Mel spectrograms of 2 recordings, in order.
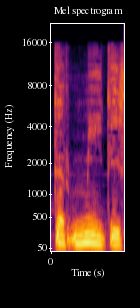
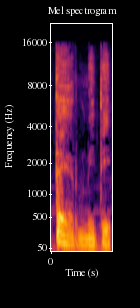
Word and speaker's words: termiti: forse invece che termiti bisognerebbe chiamarle a questo punto termiti, spostando l'accento. Però in effetti la parola termite riguarda un composto chimico facilmente infiammabile, insomma continuiamo così come abbiamo fatto sempre, con l'accento sulla prima sillaba, chiamandole appunto termiti,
